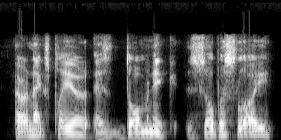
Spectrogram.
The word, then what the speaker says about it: Szoboszlai: Szoboszlai, I think, is the pronunciation I got. I asked a Hungarian journalist that I follow on Twitter, I asked him for a pronunciation. I think it was Szoboszlai.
